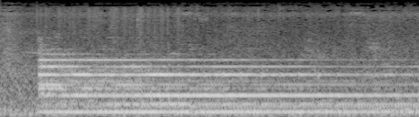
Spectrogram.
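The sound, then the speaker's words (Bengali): A bell rung once by hand at a cave shrine gives a single strike, followed by a long, steady ringing hum of layered overtones that slowly fades while echoing off the surrounding stone walls. “বাইরে বের হওয়ার সময় পটাই একবার হাত দিয়ে ঘন্টাটা বাজালো”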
